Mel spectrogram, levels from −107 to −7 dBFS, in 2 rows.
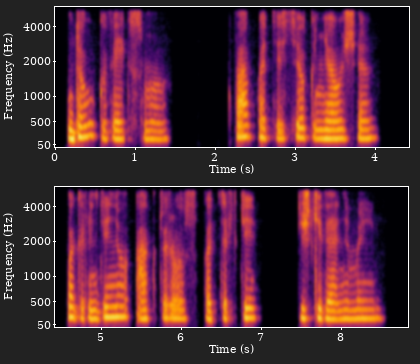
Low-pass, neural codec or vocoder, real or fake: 5.4 kHz; codec, 24 kHz, 6 kbps, HILCodec; fake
